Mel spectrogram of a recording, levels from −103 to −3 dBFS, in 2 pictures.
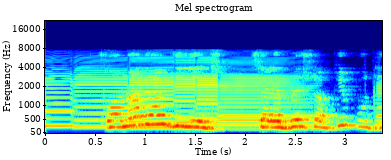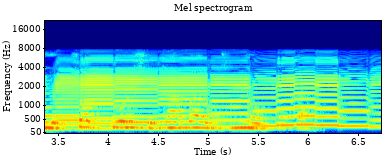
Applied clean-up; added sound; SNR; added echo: none; Wind instrument, woodwind instrument; 7 dB; reverberation time 0.5 s.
